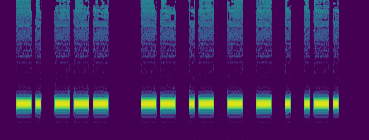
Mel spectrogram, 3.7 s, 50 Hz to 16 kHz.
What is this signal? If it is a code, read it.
Morse code, heard as a keyed tone, about 25 wpm, 1000 Hz. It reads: NO MATTER
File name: qotdfiles / 25wpm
